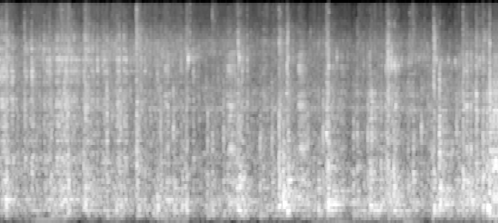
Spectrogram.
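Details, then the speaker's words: Road bike rear derailleur after the overlong gear cable outer was fixed and tension adjusted: crisp, quick clicks as the chain shifts cleanly across the cassette over freewheel ticking, no hesitation or grinding; normal shifting. "IT GOES UP PERFECTLY."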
